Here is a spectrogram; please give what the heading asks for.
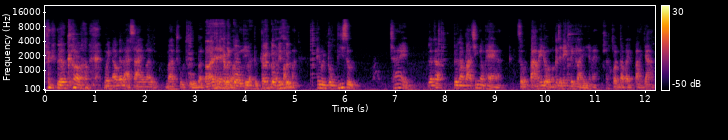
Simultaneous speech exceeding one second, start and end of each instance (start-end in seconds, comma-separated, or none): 3.4-4.9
